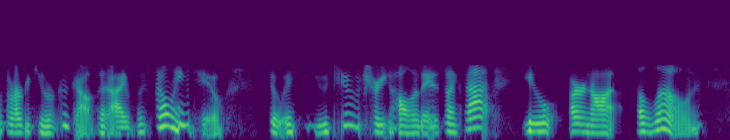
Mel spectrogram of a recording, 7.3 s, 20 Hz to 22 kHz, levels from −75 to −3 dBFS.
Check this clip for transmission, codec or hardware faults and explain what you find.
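There's one fault, and it runs through the whole recording: the speech has gone through a Codec 2 vocoder. This low-rate digital-radio codec doesn't carry the waveform at all. It sends only pitch, voicing, energy and a rough spectral envelope, and the decoder rebuilds the voice from sine waves. The result here is heavily damaged, robotic and buzzy, with nothing above 3.8 kHz. The synthetic quality fits the 1.2 kbit/s mode.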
